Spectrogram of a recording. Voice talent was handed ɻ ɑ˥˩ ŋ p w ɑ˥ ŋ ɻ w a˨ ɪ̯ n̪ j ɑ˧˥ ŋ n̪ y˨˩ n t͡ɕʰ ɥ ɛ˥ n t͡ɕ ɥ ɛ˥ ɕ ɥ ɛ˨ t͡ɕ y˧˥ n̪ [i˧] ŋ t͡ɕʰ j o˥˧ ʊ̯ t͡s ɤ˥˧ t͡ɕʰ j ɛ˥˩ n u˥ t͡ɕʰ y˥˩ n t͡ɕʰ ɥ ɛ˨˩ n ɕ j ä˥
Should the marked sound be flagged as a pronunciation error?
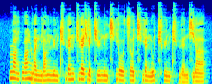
no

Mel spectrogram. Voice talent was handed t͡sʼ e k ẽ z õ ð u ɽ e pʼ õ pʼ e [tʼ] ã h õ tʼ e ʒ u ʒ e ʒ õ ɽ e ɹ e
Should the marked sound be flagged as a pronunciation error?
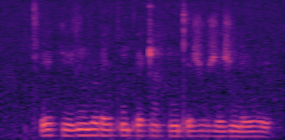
yes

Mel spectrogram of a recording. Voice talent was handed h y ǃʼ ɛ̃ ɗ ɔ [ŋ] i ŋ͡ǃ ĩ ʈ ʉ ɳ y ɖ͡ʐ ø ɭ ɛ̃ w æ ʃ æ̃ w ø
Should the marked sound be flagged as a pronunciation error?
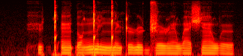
yes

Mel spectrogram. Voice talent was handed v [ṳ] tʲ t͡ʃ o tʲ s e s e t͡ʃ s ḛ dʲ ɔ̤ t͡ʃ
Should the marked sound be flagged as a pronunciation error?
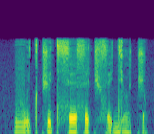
yes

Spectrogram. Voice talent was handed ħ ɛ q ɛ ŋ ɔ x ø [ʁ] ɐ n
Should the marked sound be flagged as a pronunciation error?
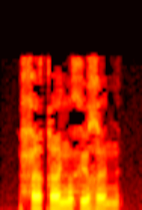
no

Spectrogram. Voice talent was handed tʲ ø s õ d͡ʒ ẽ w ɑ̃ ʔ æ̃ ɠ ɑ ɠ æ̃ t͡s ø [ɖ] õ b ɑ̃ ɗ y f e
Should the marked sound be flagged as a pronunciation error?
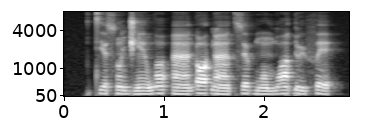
yes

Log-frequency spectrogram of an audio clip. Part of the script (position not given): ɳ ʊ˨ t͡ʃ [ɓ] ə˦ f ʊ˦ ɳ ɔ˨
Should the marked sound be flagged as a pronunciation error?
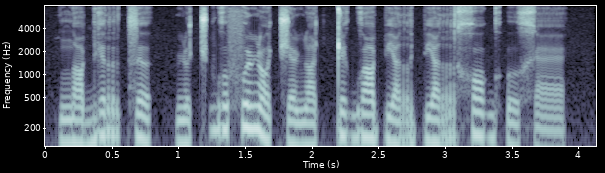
yes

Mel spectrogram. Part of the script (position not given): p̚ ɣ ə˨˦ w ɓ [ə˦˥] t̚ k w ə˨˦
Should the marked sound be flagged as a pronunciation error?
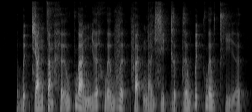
no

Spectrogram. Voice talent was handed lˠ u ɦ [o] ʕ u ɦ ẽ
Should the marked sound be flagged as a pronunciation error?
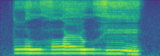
yes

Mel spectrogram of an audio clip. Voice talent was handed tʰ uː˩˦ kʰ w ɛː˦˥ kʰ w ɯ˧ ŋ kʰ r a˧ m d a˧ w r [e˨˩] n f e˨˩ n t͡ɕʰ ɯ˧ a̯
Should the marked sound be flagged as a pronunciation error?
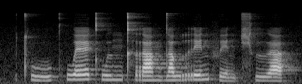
yes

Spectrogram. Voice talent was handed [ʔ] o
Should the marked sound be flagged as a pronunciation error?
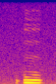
no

